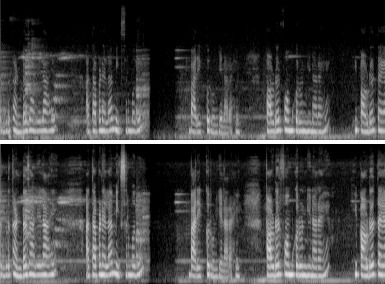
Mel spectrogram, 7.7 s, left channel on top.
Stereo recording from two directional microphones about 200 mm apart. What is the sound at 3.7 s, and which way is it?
A woman's voice, 20° right (ahead or behind).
